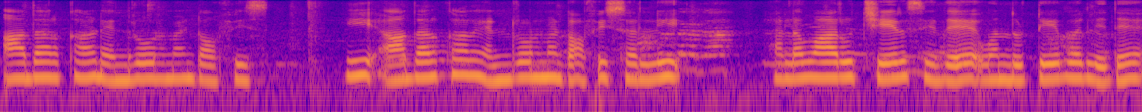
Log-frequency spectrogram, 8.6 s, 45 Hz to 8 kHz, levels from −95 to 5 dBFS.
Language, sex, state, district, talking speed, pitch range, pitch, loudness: Kannada, female, Karnataka, Belgaum, 120 wpm, 205-230 Hz, 220 Hz, -26 LUFS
